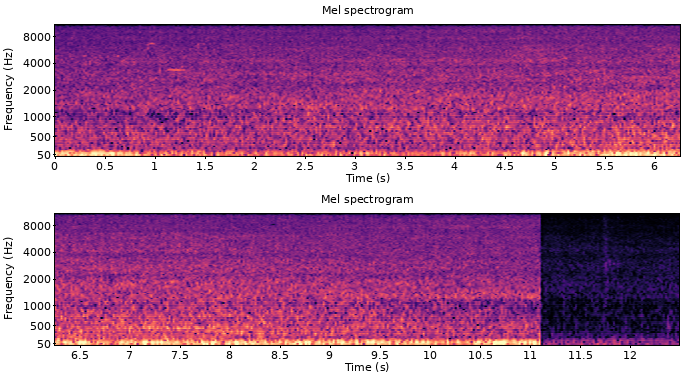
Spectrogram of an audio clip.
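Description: Steady rushing water from a small rocky waterfall and stream, with wind rumbling on the microphone; it cuts off suddenly near the end.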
